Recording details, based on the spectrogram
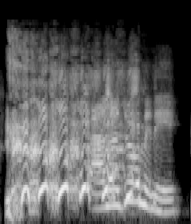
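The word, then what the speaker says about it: Anno Domini: Anadomini. There we go. – The year of our Lord. – Anadomini. Think of anodome. It's a dome.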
